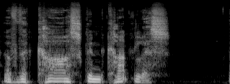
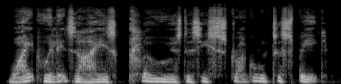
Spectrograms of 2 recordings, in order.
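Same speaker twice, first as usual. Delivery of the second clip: plain reading voice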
